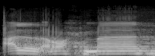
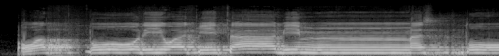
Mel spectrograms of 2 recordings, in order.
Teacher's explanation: Ka'annal alifa wal lama ma'dumatun. Seakan-akan alif dan lamnya, maksudnya alnya tidak dibaca. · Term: idgham syamsi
